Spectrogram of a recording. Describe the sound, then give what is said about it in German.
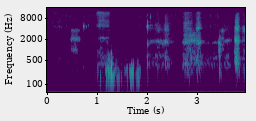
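A voice imitates another person's heavy breathing: a series of rough, raspy inhales and exhales, some wheezy and hissing, coming in irregular bursts with no talking. “Du atmest nur gerade.”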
